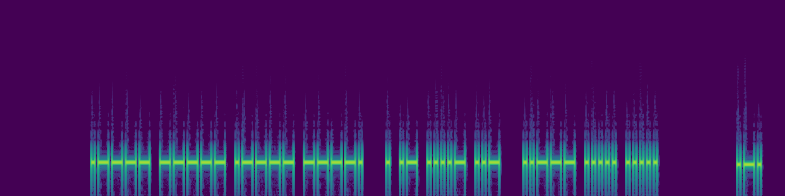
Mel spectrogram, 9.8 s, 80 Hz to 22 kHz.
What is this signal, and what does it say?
Morse code, heard as a keyed tone, about 28 wpm, 700 Hz. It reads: 1019 EA4U 255 R
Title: Worked All Europe DX Contest - QTC Exchange - 28wpm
